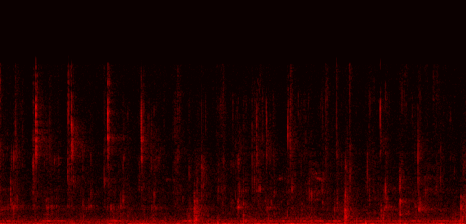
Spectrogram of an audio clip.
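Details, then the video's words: Italian Greyhound, a pet dog at home, drinking milk indoors, picked up on a Blue Yeti microphone: soft, wet lapping clicks repeating about three times a second, quiet and steady over a low room hum. "Dog drinking milk Italian Greyhound drinking"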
